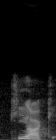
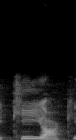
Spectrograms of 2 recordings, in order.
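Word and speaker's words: 기역: Então aqui no caso, esse nosso K ou G, que eu já vou explicar melhor, a pronúncia dela vai ser chamada de Kiok.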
